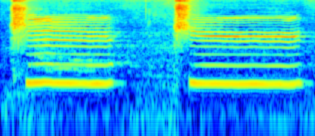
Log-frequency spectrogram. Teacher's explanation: Còn mà CH á, là phải uốn lưỡi bật hơi ra. Uốn lưỡi bên trong cái miệng tròn tròn. Chứ, chứ.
